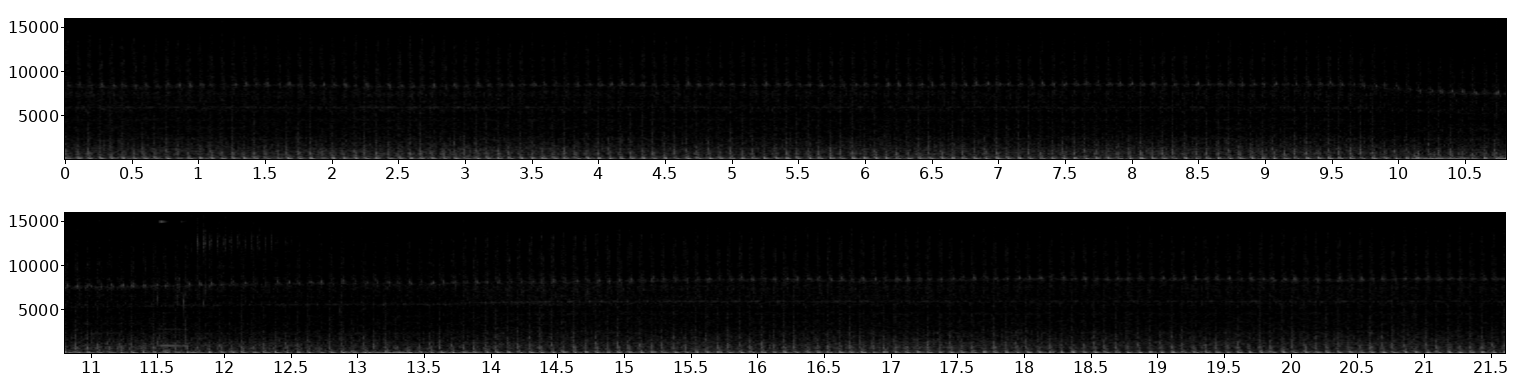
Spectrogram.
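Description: A jet engine roars steadily in flight.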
